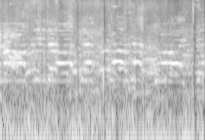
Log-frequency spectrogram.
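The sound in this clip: Busy market street crowd in Kabul's Pul-e Khishti and Timur Shahi area, a loud continuous hubbub of many overlapping voices and chatter, dense and steady throughout.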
